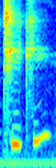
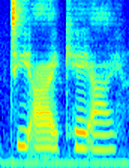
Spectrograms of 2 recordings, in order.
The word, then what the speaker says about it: tiki: sound okay and um examples to end with i let's put them on this side um okay let's um one example is Tangi t a n GI I see n an i and also Tiki t i k i Tangi is basically a funeral right um and Tiki is a wood or stone image so those are two words ending an i for the e sound one thing I did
